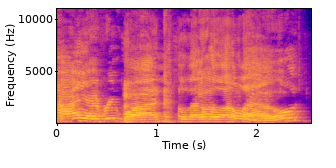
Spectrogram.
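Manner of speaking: cheerful loud welcome; bright loud greeting. Real, not acted. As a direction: call out hello to everyone. Stream greeting to viewers.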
